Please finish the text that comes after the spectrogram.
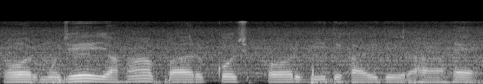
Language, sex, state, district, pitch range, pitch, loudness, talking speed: Hindi, male, Madhya Pradesh, Katni, 110-120 Hz, 115 Hz, -16 LUFS, 135 wpm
